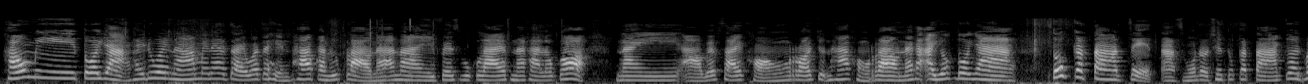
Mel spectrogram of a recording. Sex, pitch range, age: female, 195-255 Hz, 20-39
